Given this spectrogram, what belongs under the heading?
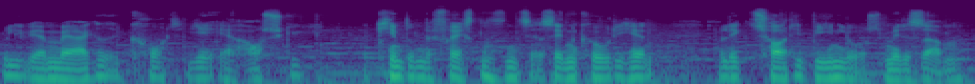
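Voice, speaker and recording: A man reading an audiobook in a measured, even narration. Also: sits low, gravelly, over music. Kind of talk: scripted narration.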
